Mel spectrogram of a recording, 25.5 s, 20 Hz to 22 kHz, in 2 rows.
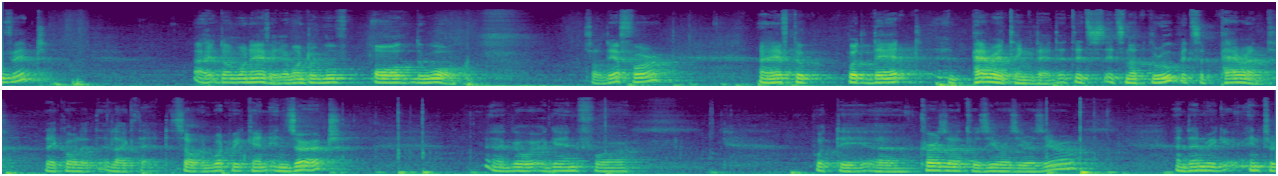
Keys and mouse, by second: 6.9 super+z, 18.8 shift+c, 23.6 shift+a.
